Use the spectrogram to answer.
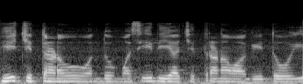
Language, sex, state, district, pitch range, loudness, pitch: Kannada, male, Karnataka, Bangalore, 130-140 Hz, -14 LUFS, 135 Hz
